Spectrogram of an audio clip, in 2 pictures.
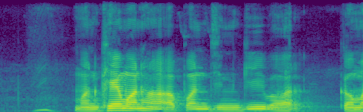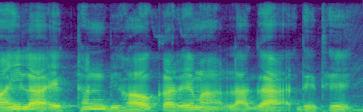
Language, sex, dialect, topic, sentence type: Chhattisgarhi, male, Eastern, banking, statement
